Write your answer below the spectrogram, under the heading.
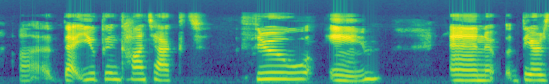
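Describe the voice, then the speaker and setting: In an American accent, a woman speaks with a bright, sharp tone and fairly even intonation, the sound dry and close with no echo. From New York. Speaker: online instructor. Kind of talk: online class orientation talk. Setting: live online session. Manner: laid back.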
